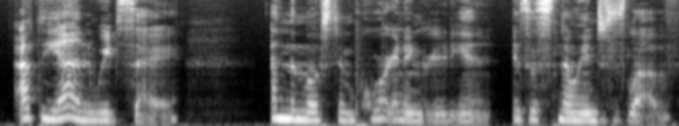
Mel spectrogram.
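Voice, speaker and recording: A woman's voice: medium pitch, steady tone, moderate pace, warm tone, lightly acted. A woman playing a doting, obsessive, possessive snow-woman spirit wife in an intimate romantic roleplay audio drama, gushing and cooing over the listener with dramatic emphasis. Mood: possessive, menacing, then gushing, excited.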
